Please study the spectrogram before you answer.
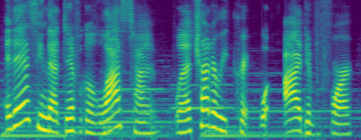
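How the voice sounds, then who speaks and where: Female playthrough streamer, average pitch; story narration plus offhand asides, background music. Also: expressive, fast. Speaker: streamer reading a visual novel aloud. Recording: music behind the voice.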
